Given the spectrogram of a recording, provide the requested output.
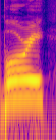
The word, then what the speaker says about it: Gborie: Smith, is my boy David Gborie. The G is silent. Hey. The G is super silent, man.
